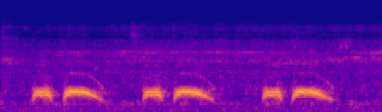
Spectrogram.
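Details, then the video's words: Spotted dove giving three evenly spaced double coos, a brief steady note leading into a longer rounded note that dips at the end, over a faint steady hum. "Tekukur lulut gacor"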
